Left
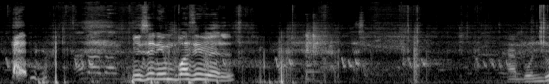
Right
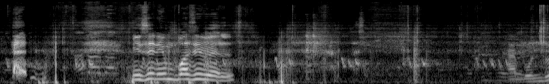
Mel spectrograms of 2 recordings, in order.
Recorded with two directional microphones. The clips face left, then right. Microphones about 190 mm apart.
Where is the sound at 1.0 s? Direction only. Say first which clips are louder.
Right 2 dB; centre (ahead or behind).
